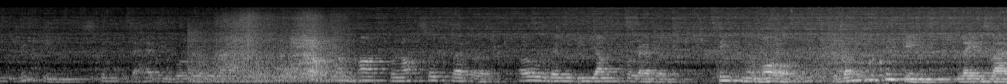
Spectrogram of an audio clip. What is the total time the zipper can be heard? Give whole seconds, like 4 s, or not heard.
3 s.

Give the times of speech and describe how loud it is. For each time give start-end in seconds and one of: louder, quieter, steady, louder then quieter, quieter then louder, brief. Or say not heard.
0.0-10.0 louder.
